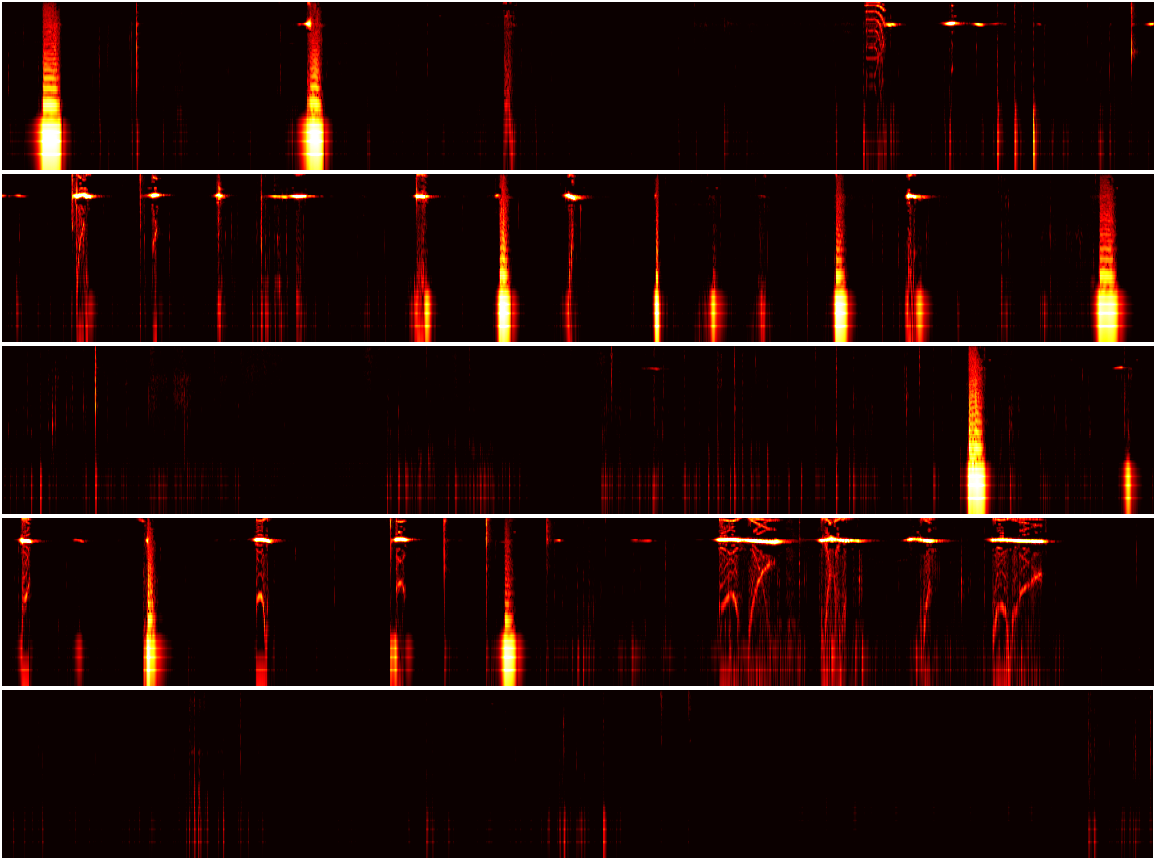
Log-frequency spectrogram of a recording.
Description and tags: Howling speaker
A little game with a microphone and a speaker.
